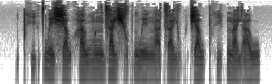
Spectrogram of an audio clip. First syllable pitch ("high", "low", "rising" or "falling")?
high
